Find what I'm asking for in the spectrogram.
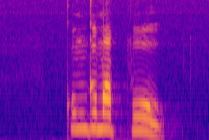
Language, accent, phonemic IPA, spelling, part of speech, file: Tamil, India, /kʊŋɡʊmɐpːuː/, குங்குமப்பூ, noun, Ta-குங்குமப்பூ.ogg
- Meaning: saffron (a spice (seasoning) and colouring agent made from the stigma and part of the style of the plant, sometimes or formerly also used as a dye and insect repellent)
